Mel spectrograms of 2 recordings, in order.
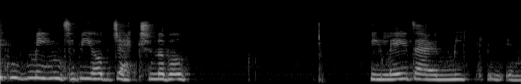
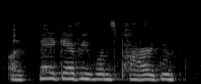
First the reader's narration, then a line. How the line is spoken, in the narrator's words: whispered Wilbur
